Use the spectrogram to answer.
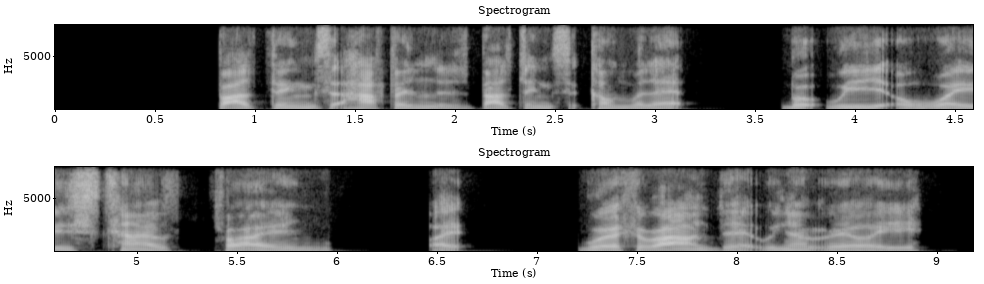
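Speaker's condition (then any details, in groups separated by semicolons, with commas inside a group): Spinal muscular atrophy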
